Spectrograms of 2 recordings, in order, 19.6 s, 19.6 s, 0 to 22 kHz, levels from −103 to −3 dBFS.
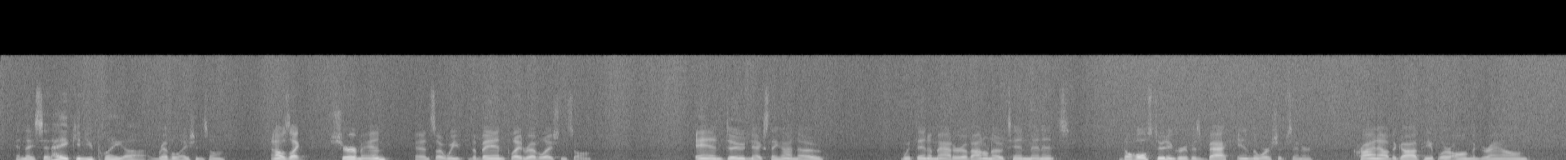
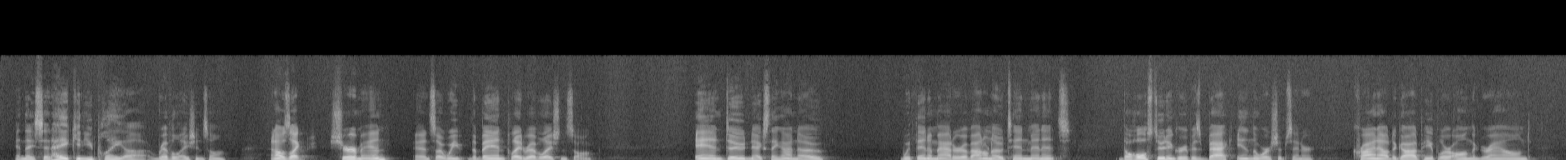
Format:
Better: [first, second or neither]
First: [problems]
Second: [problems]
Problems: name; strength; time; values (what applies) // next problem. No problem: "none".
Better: second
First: hiss; loud; throughout; 7 dB below the speech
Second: hiss; faint; throughout; 25 dB below the speech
